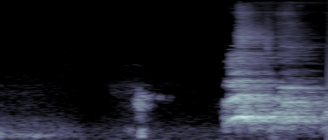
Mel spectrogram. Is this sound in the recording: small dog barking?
yes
